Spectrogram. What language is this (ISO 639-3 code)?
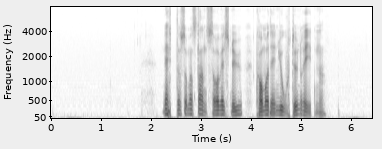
nor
